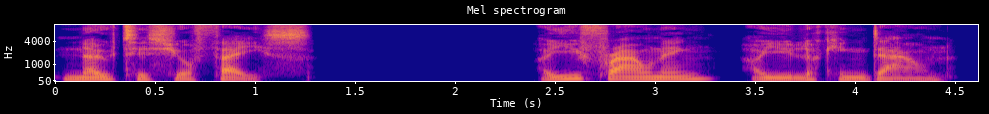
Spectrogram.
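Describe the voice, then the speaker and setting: A man teaching a beginner English lesson, speaking slowly and clearly and giving model phrases for learners to repeat. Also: mid-range voice, darkish tone, no room sound, studio quality. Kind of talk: slow scripted language lesson.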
